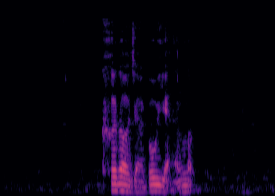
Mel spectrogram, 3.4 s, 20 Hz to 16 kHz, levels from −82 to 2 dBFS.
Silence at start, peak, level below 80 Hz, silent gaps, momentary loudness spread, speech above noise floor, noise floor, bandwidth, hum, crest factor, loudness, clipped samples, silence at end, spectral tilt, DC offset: 1.25 s; -26 dBFS; -82 dBFS; none; 12 LU; 38 dB; -78 dBFS; 11.5 kHz; none; 20 dB; -41 LUFS; under 0.1%; 1 s; -6 dB/octave; under 0.1%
